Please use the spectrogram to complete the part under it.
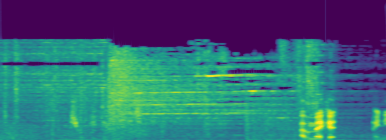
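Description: A treasure chest opens with a bright shimmering chime.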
